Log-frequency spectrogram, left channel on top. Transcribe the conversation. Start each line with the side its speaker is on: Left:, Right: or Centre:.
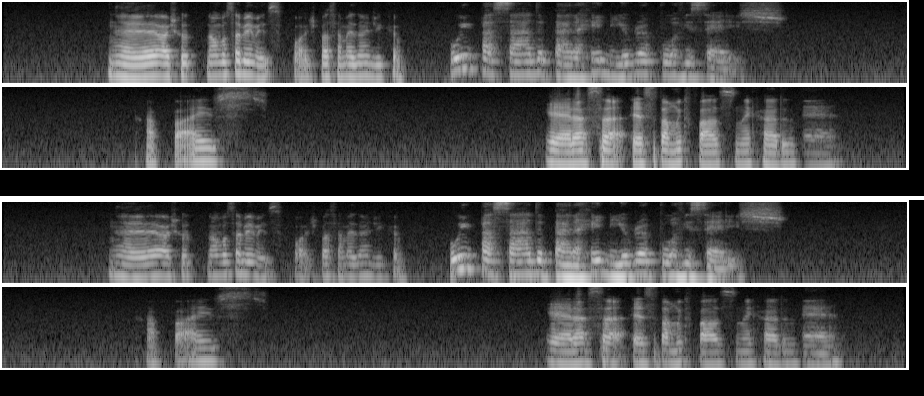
Left: É, eu acho que eu não vou saber mesmo. Pode passar mais uma dica.
Right: Fui passado para Rhaenyra por Viserys.
Left: Rapaz. É, Era essa, essa tá muito fácil, né, cara?
Right: É,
